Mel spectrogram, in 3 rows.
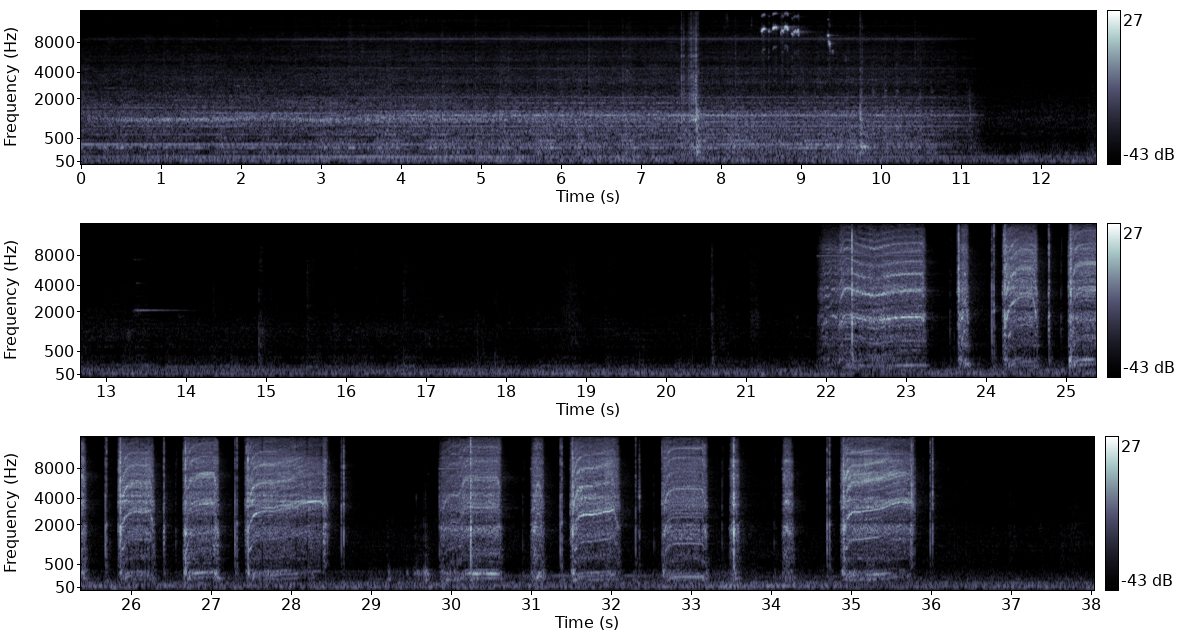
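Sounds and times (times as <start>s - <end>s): power drill motor whine: 0.0s - 11.3s, 21.9s - 28.7s, 29.8s - 36.1s
steady low hum: 10.8s - 24.1s.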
